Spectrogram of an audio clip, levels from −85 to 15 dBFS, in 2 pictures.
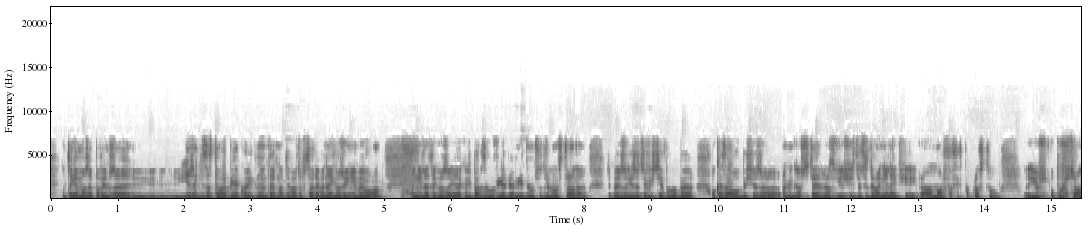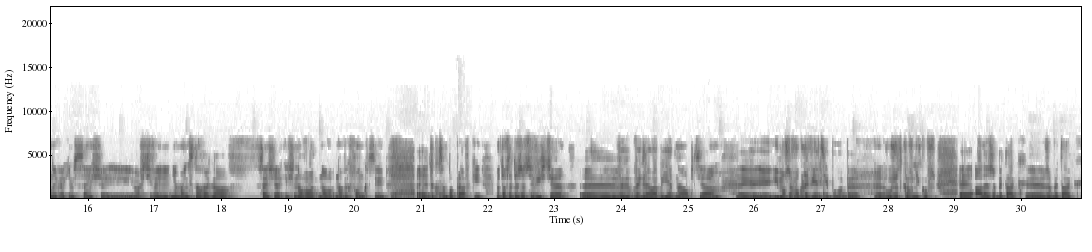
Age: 20-39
